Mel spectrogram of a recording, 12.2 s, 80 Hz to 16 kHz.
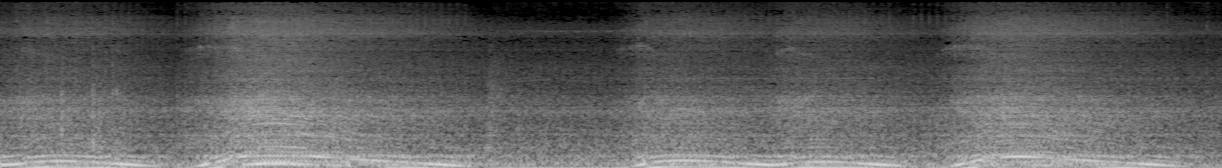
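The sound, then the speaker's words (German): The diesel engine of a GV80 SUV test vehicle revs up and falls back about four times in a steady rhythm, its low, rumbling pitch rising and dropping each time, fairly loud with no one speaking. “Ja, wir haben ja schon gehört ne, durch den Sound, dass unser Testfahrzeug, wozu wir jetzt gleich nochmal äh, intensiver kommen werden natürlich, ein Diesel ist.”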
